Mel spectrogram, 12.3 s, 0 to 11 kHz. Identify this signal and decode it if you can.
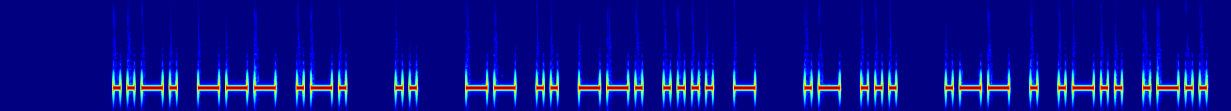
Morse code, heard as a keyed tone, about 17 wpm, 700 Hz. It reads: FOR I MIGHT AS WELL
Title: Sentences from Top 1000 Words - Review Part 5 - 17wpm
